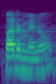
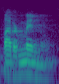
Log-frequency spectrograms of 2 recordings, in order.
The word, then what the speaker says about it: Pármeno: Pinillos presumía de su Pármeno, con acento en la A, hasta el punto de firmar con este seudónimo la mayor parte de sus crónicas taurinas, teatrales y políticas. Pues bien, Pascual Terrero, que físicamente era peso mosca, se permitió quitarle el acento a la A de Pármeno, pronunciando Parmeno. Mire usted, don José, Pármeno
